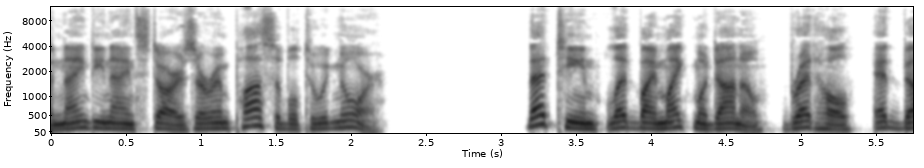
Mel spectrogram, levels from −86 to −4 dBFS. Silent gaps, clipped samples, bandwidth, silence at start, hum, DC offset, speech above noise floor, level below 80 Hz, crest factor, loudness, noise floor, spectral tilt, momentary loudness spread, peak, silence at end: 2.35-3.06 s; under 0.1%; 12 kHz; 0 s; none; under 0.1%; over 71 dB; -60 dBFS; 18 dB; -19 LUFS; under -90 dBFS; -5.5 dB/octave; 6 LU; -2 dBFS; 0 s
